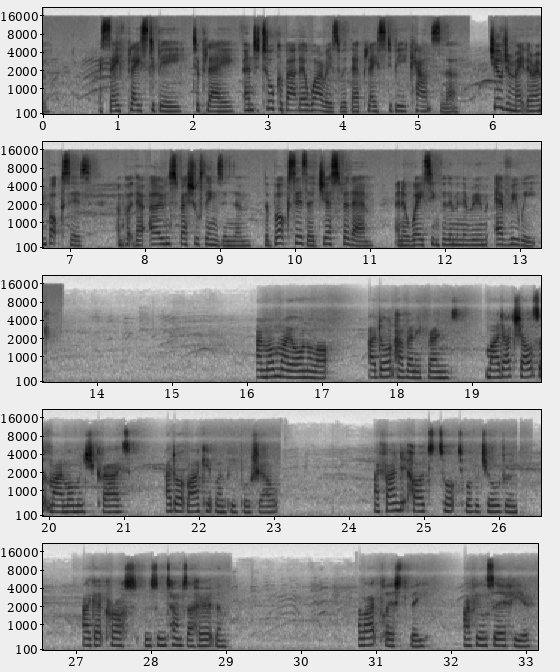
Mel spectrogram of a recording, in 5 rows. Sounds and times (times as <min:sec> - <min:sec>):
Speech: 0:00.0 - 0:13.4, 0:16.2 - 0:23.1, 0:24.4 - 0:26.3, 0:27.1 - 0:29.1, 0:30.8 - 0:33.1.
